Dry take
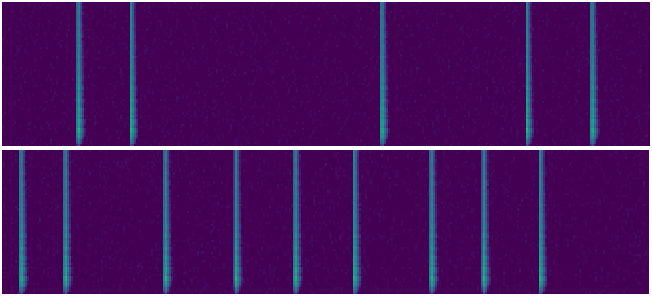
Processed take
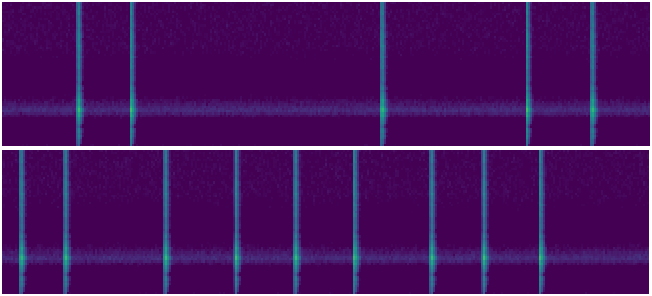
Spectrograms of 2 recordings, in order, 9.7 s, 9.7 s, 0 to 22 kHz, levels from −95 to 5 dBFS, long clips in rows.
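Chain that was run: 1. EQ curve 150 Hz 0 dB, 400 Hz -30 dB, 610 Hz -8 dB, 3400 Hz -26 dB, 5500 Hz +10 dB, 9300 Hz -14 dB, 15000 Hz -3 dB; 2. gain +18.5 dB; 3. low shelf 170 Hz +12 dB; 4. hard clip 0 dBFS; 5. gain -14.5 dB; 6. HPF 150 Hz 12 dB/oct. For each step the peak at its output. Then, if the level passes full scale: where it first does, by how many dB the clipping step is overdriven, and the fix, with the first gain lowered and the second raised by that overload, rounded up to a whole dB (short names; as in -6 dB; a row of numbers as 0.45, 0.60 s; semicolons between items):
-14.5, +4.0, +4.0, 0.0, -14.5, -14.0 dBFS; step 2, 4.0 dB; step 2 +14.5 dB, step 5 -10.5 dB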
